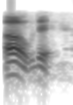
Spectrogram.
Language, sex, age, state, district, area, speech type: Bodo, male, 45-60, Assam, Kokrajhar, rural, conversation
